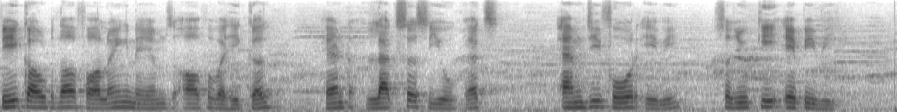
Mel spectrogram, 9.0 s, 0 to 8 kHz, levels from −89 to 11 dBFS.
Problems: none marked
